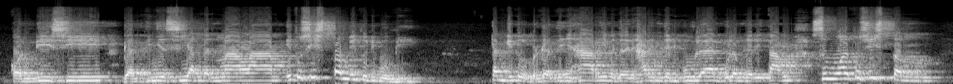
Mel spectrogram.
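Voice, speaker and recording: A man's voice: fairly high pitch, roomy sound, low-quality recording. A man arguing his point step by step in a live online debate. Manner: argumentative, reasoning step by step. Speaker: debate participant.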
